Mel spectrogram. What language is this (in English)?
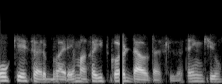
Konkani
